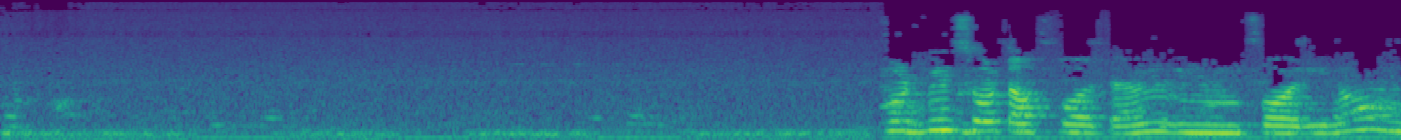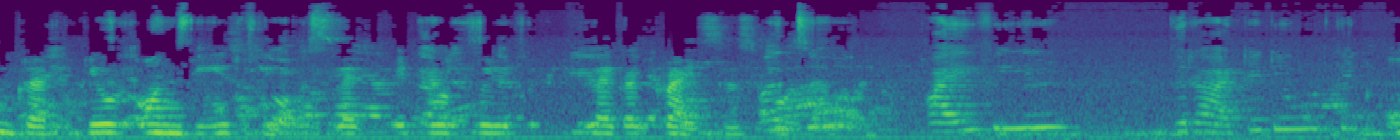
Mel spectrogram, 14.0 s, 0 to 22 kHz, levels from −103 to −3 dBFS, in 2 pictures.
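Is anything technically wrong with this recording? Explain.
Yes. Two faults recur in this speech clip. Echo leak at 4.78–5.35, 6.0–6.52, 7.7–7.75, 8.28–8.86, 9.23–9.35 and 10.21–11.64 s is likely a far-end echo canceller leaving some loudspeaker pickup behind. A distinct copy returns 217–235 ms late, about 5 to 20 dB down. Unlike room reverb, it is a separate repeat rather than a smooth tail.

Speech suppressed in double talk at 7.32–8.39 and 9.07–9.82 s is likely the canceller ducking its own talker along with the loudspeaker echo. Speech dips by up to about 20 dB and 15 dB, for roughly 0.7 s and 0.4 s in total. Unlike a network dropout, it coincides with overlapping talk and echo, and the voice dips.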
